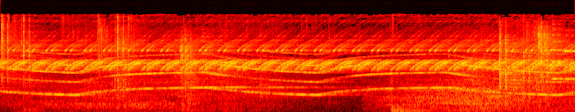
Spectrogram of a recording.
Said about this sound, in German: Jede Anlage hat auch ihre Tücken. Vielleicht ein Fehlalarm.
